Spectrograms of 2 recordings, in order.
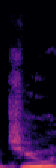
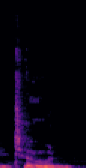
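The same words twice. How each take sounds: First: It is pronounced in an Irish accent. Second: It is pronounced in a New York accent. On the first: "We say" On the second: "they say"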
